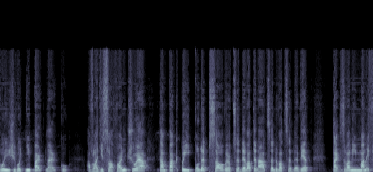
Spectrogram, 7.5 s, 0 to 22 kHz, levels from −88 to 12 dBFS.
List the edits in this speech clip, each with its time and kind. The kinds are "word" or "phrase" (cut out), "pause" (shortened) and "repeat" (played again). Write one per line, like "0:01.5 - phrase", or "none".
none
